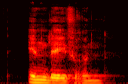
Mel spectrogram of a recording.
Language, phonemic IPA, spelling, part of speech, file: Dutch, /ˈɪnlevərə(n)/, inleveren, verb, Nl-inleveren.ogg
- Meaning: 1. to turn in 2. to sacrifice, to compromise, to give up on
